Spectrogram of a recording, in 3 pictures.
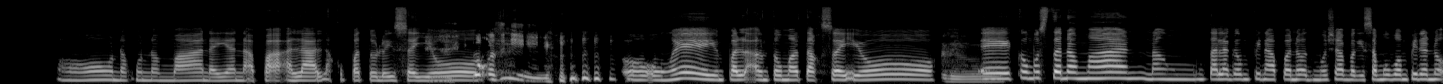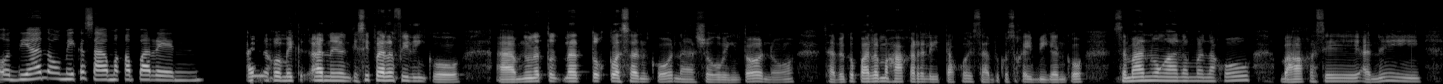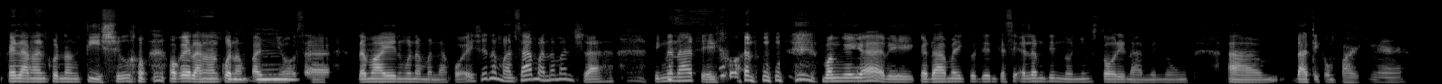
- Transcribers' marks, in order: gasp; laugh; chuckle; chuckle; laugh
- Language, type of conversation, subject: Filipino, podcast, Ano ang paborito mong pelikula, at bakit ito tumatak sa’yo?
